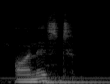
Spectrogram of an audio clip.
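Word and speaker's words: honest: एच का silent होता है। कोई भी वर्ड हो जिसमें एच के बाद वोवेल्स हो। एच के बाद देखिए वोवेल्स है एच को नहीं पढ़ना ऑनेस्ट आवर कुछ वर्ड है जिसमें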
